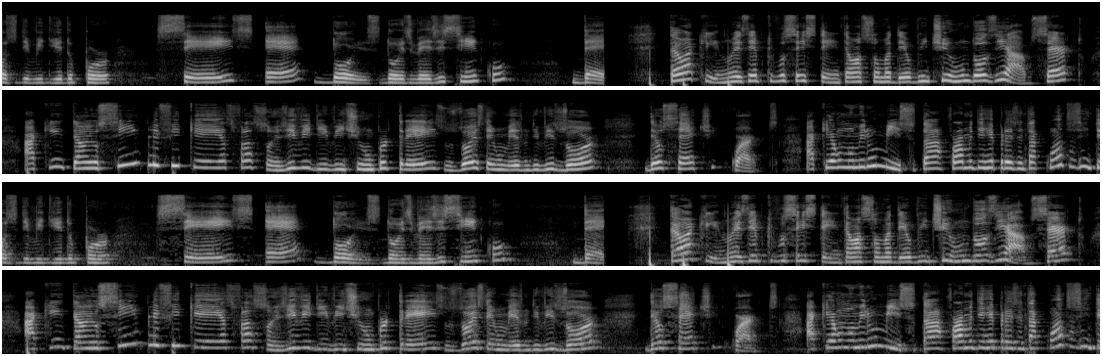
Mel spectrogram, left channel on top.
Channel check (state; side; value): normal; both; correlation 0.31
